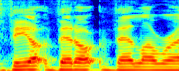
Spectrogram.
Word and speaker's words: Villarreal: How do you say your last name? Is it Villa? – I don't know. It's Villarreal. – I always say like Voreal, but it's not.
